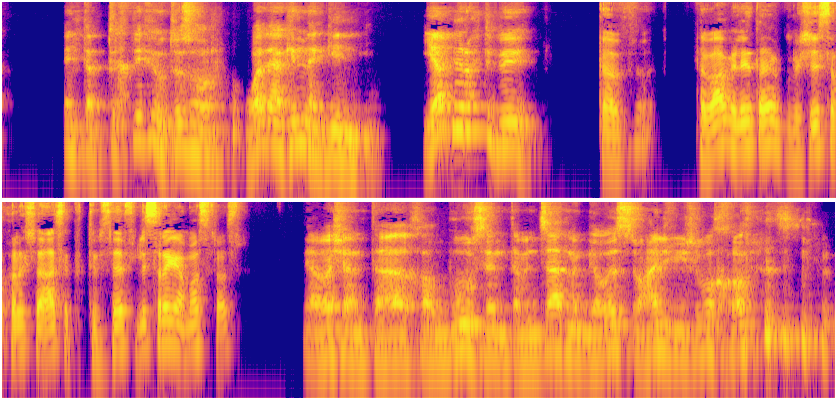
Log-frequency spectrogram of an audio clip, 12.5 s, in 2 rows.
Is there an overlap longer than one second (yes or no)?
no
